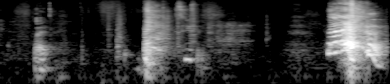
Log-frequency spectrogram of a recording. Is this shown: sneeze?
yes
